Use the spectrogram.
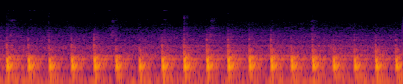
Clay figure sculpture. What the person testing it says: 목탁 소리 나는 이유는 안에가 비어 있어요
